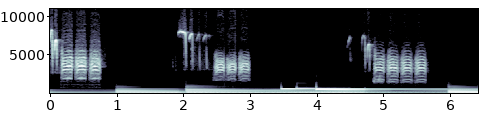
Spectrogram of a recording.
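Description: Black-capped chickadee calling three times, about two seconds apart, each call a brief high note followed by a quick run of four or five repeated notes. Soft keyboard music plays underneath.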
